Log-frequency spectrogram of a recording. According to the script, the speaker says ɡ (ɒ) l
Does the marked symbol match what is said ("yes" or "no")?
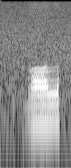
yes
